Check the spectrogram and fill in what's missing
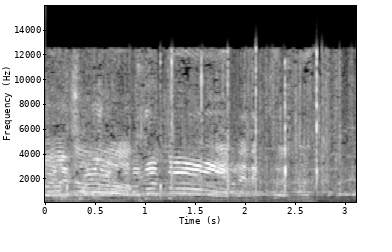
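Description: A studio audience on a Spanish-language TV competition show claps and cheers, a loud steady burst of applause with whoops, while music plays along underneath.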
